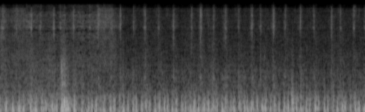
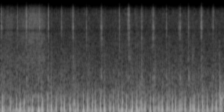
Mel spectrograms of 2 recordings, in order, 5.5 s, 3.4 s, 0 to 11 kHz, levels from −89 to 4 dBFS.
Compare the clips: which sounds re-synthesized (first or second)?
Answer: first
